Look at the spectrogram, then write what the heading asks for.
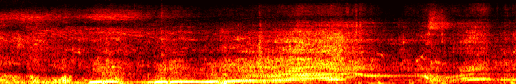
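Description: Off-road competition vehicle's engine revving hard under load as it climbs a steep dirt slope, its pitch rising and falling as the throttle is worked, with spectators' voices in the background.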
